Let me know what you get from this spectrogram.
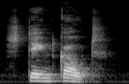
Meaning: ice-cold, very cold
- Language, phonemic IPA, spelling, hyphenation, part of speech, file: Dutch, /steːnˈkɑu̯t/, steenkoud, steen‧koud, adjective, Nl-steenkoud.ogg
